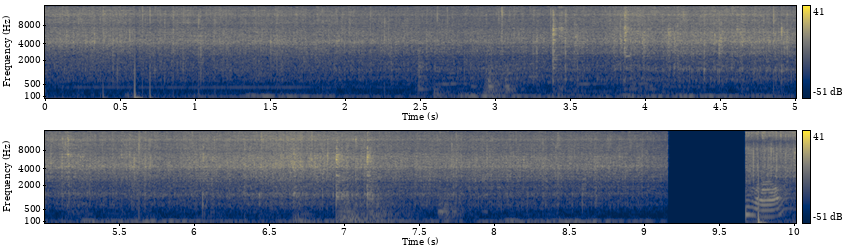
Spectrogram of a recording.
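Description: Vegetables (carrot, cauliflower, peas and beans) frying in a pan for a vegetarian dal, a constant loud sizzle with scraping stirs of the spatula, close up, cutting out briefly near the end.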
